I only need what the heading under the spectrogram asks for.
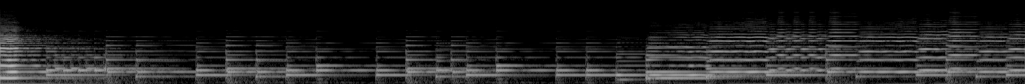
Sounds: music
fiddle
musical instrument

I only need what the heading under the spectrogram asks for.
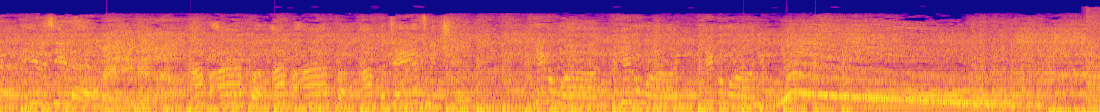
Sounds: music

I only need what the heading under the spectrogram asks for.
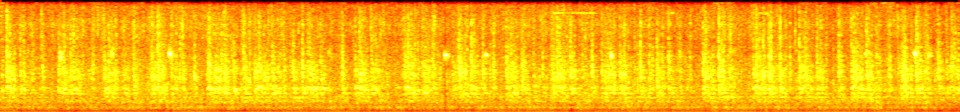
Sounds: vehicle

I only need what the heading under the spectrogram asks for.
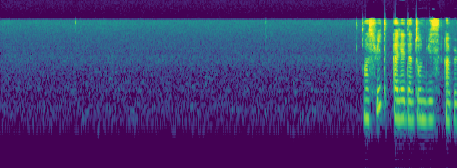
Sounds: speech

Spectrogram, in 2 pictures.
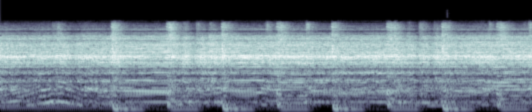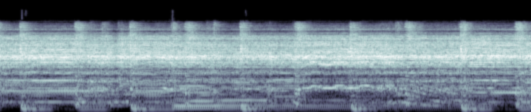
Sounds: musical instrument
strum
plucked string instrument
acoustic guitar
guitar
music

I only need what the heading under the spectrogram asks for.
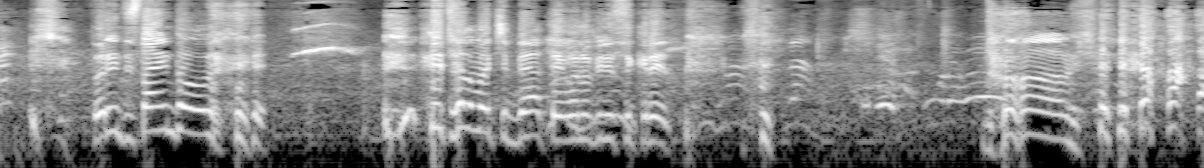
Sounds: speech

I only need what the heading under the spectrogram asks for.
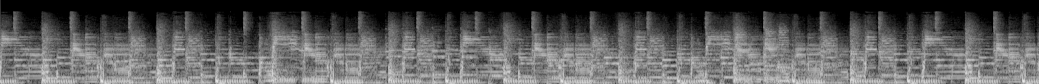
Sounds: music

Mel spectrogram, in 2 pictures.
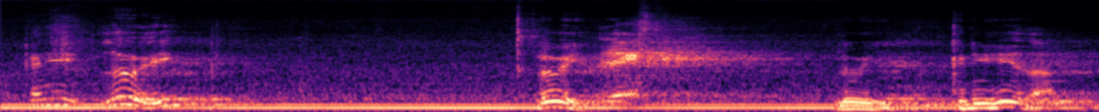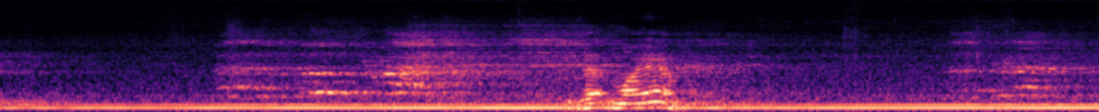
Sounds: speech

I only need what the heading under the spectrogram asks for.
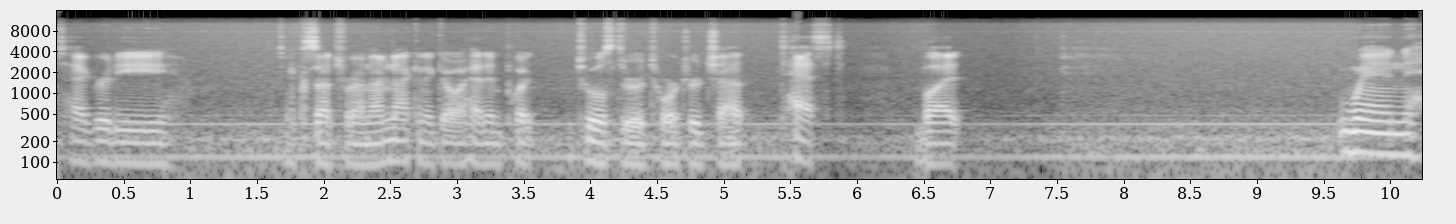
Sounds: speech

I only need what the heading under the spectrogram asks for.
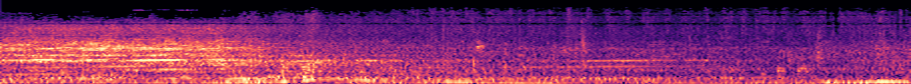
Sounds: vehicle
speech
car

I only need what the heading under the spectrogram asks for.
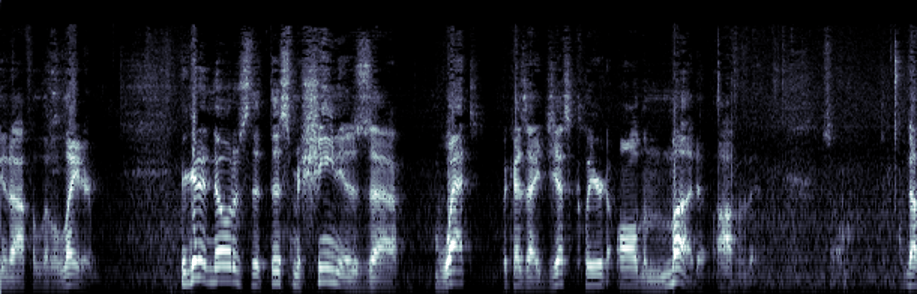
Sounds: speech

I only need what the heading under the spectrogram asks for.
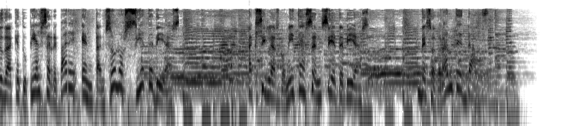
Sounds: music
speech

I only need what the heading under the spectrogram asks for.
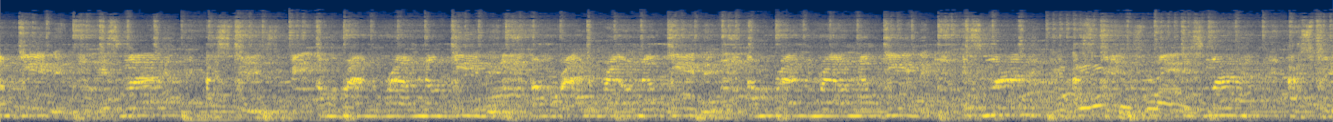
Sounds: speech
music

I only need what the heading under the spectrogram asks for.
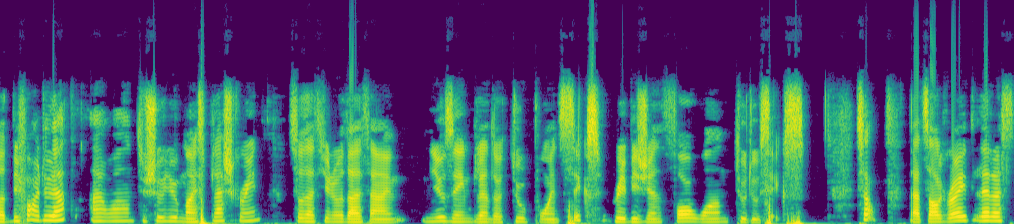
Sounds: speech

